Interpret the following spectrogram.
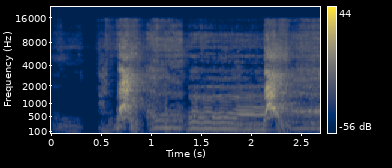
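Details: Two angry dogs on a farm in India, one giving a sharp bark, then a long rumbling harmonic growl, then another loud bark.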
